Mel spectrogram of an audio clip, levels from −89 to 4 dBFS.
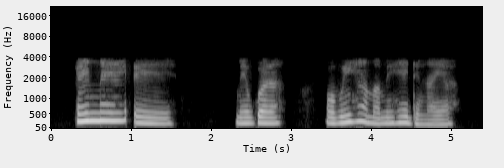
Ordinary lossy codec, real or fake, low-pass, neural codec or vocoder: MP3, 32 kbps; fake; 3.6 kHz; codec, 44.1 kHz, 3.4 kbps, Pupu-Codec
